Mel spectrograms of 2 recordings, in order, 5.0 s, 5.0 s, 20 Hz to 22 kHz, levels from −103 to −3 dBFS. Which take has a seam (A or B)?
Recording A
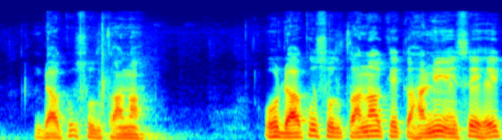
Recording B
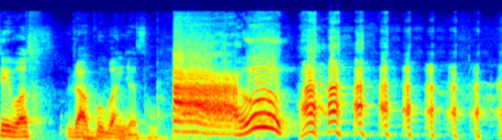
B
